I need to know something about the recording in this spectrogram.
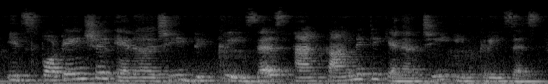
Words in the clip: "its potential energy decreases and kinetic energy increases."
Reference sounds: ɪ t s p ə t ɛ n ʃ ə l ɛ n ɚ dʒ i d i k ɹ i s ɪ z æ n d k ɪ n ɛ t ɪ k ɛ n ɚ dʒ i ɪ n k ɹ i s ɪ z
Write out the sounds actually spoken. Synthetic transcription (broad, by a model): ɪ t s p ə t ɛ n ʃ ə l ɛ n ɚ dʒ i d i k ɹ i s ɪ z æ n d k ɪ n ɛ t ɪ k ɛ n ɚ dʒ i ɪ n k ɹ i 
